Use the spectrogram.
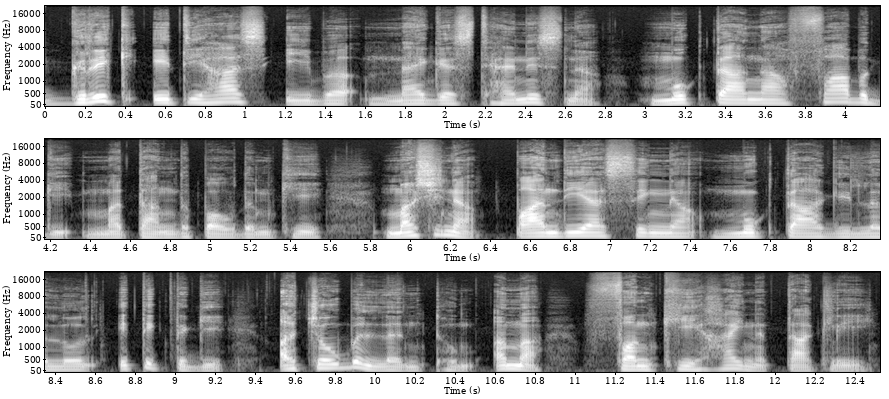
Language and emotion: Manipuri, neutral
